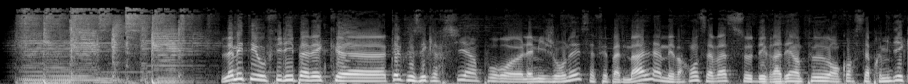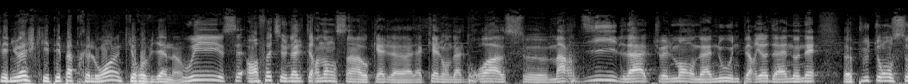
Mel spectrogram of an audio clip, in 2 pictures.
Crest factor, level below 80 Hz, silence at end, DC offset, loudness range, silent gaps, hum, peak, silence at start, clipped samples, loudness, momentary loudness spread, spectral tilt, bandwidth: 12 dB; -34 dBFS; 0 s; under 0.1%; 4 LU; none; none; -2 dBFS; 0.15 s; under 0.1%; -14 LUFS; 7 LU; -6 dB/octave; 15 kHz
